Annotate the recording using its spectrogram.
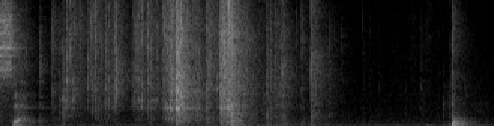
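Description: A trading-card pack wrapper being torn open and crinkled by hand, with the sharpest rustles about a second and a half and two seconds in.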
